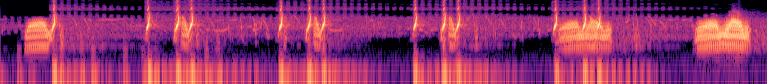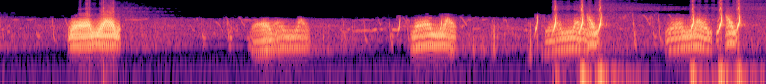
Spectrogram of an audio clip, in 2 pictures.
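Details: A long sequence from a Common quail alternating crisp three-note clicks with throaty, buzzy blocks, roughly one sound per second.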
